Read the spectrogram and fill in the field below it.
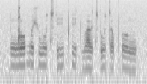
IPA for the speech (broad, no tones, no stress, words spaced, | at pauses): ŋ͡ǃobɤʃvu t͡sʼi pʰitbaə̯t͡sʼutʌ pʰʊŋ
